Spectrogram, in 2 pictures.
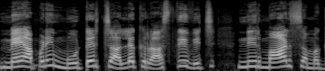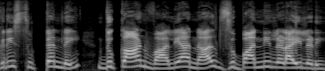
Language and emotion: Punjabi, angry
